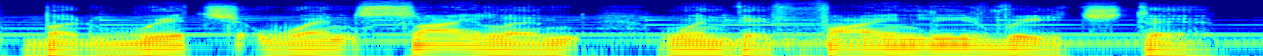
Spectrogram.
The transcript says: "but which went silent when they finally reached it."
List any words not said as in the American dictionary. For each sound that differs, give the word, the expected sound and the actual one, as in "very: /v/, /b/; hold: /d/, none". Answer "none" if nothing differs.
none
